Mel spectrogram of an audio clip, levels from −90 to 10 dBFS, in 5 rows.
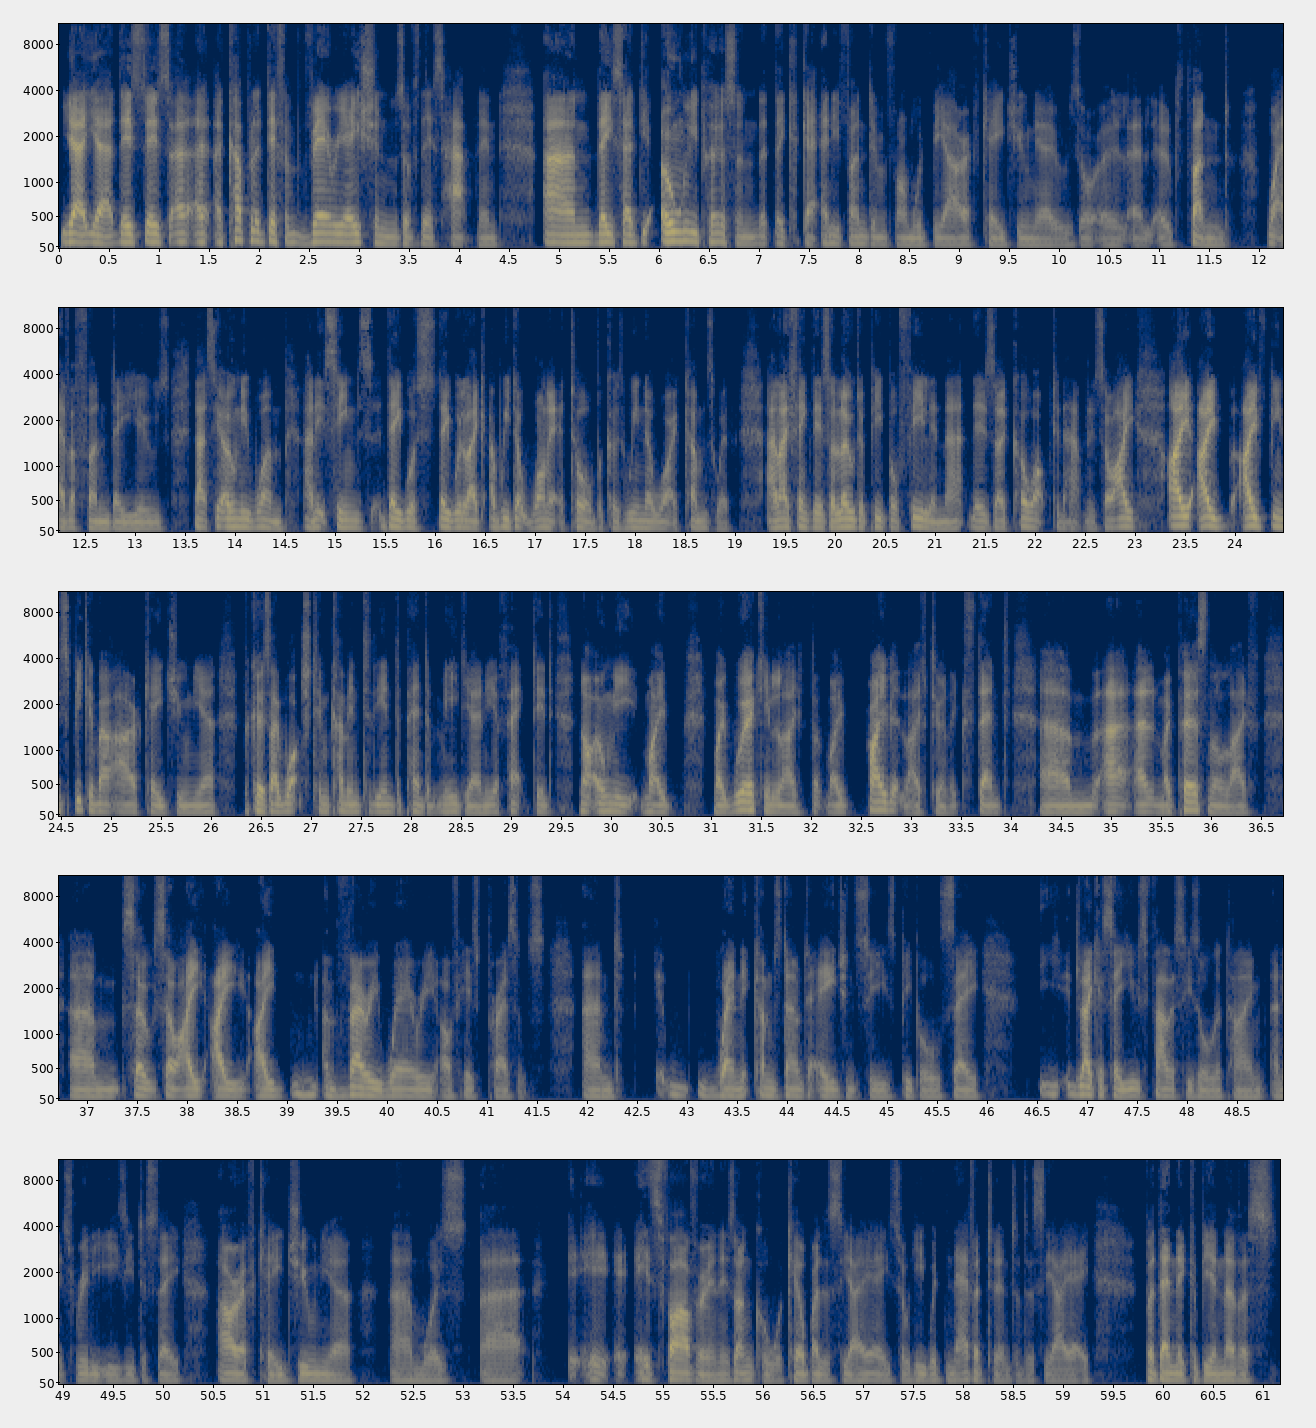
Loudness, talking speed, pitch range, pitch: -29 LUFS, 180 wpm, 90-110 Hz, 95 Hz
